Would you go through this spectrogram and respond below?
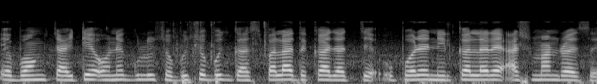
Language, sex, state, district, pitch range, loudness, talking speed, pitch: Bengali, female, Assam, Hailakandi, 200-220 Hz, -16 LUFS, 130 wpm, 210 Hz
